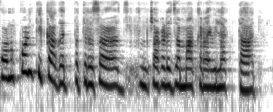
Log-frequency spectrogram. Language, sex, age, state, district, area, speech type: Marathi, female, 45-60, Maharashtra, Kolhapur, urban, spontaneous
